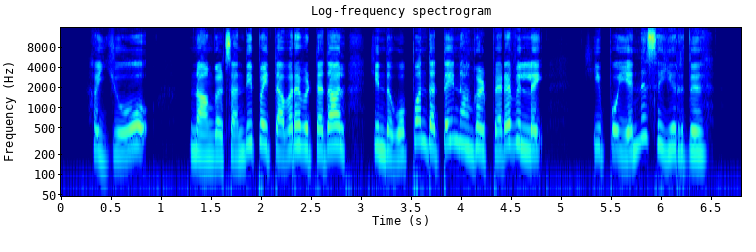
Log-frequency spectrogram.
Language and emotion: Tamil, fearful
